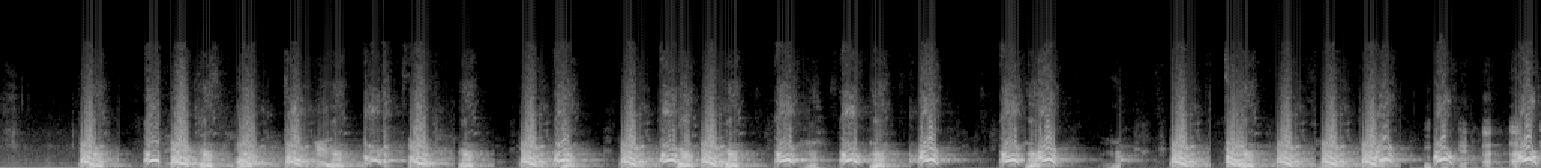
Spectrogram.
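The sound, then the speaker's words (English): Several dogs howl and yelp 'Happy Birthday' together in a loud chorus of short rhythmic bursts, keeping up a steady, song-like cadence for about ten seconds with no talking. “it's time to howl happy birthday to Roy”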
